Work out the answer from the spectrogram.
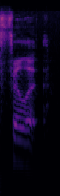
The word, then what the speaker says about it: fillets: they're not called fillets they are pronounced fill it it's a big deal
